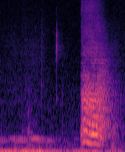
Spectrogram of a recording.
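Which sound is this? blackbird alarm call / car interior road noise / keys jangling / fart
fart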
